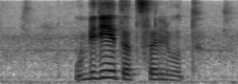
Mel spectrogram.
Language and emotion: Russian, angry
